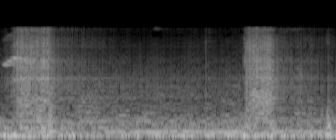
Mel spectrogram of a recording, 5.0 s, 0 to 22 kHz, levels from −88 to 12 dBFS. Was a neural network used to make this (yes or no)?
yes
